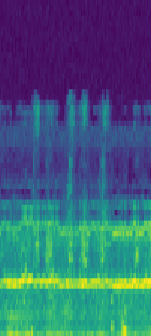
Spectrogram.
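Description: Near silence: faint room tone and hiss, with a thin, steady high-pitched whine.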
